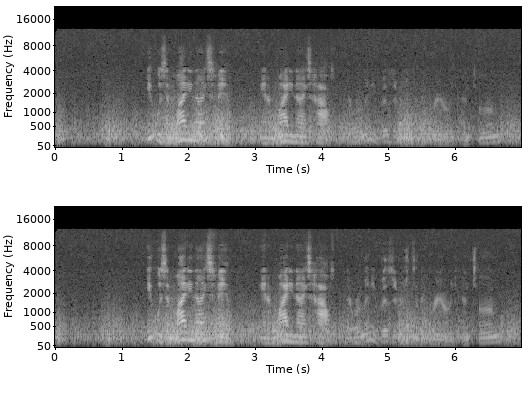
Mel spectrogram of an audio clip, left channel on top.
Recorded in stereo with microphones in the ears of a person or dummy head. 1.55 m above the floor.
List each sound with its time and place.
1.4 s a man speaking: 15° right (ahead or behind)
4.4 s a man speaking: 85° right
